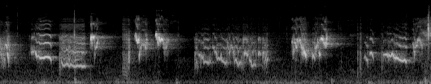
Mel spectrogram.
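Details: Chirping pet budgerigar, quick varied warble of squeaky chirps, short whistles and gravelly chatter in rapid bursts, continuous with only brief breaks.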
